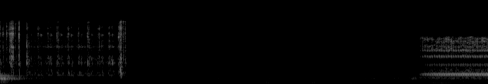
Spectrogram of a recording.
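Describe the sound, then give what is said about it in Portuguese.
An old rotary dial telephone, used to place a call, rings in a loud, rapidly pulsing burst of a little over a second, then falls silent before a steady, buzzing tone starts and holds to the end. “Será que vamos conseguir? Tá chamando.”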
